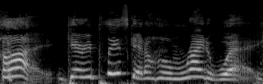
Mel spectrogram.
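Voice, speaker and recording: A strained, female-sounding put-on character voice at a high pitch and a fairly slow pace. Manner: mocking, sweetly strained while angry.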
